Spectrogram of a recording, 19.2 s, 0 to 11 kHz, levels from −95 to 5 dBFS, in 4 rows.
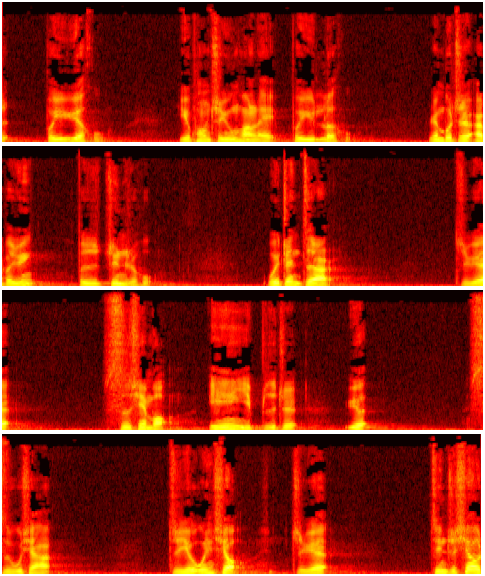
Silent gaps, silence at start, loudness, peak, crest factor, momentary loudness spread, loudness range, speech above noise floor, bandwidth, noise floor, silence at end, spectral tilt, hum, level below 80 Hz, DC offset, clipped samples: none; 0 s; -23 LUFS; -4 dBFS; 20 dB; 15 LU; 3 LU; 31 dB; 11 kHz; -53 dBFS; 0 s; -6 dB/octave; none; -52 dBFS; under 0.1%; under 0.1%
